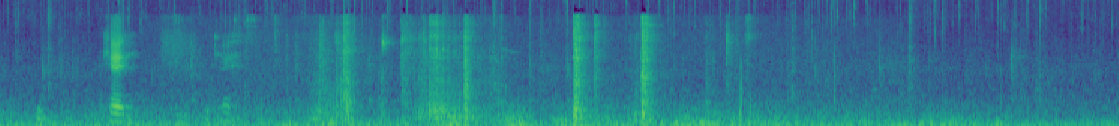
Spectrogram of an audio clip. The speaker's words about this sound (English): The storm will be over soon.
